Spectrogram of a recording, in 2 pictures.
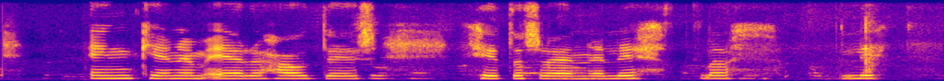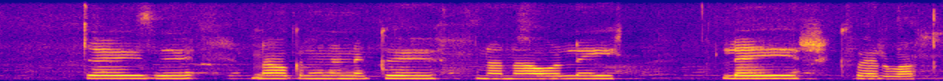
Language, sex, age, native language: Icelandic, female, 11, Icelandic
